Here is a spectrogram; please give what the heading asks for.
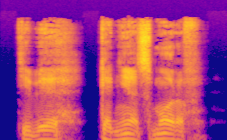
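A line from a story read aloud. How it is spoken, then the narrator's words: Hoarse, strained wheeze. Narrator (Russian): прохрипел вновь, пытаясь подняться маэстро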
